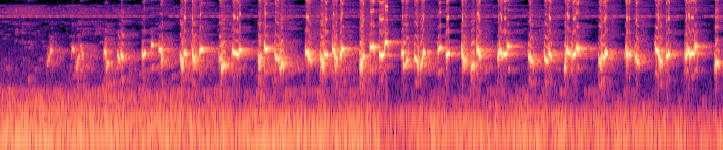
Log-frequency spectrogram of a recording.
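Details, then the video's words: Lure recording of a male sooty-headed bulbul singing in 'ropel' style to coax lazy bulbuls into singing: the song builds from scattered chirps into a long, tightly packed, chattering warble with a soft low hum underneath. "Pancingan Trucuk Gacor Biar Trucuk yang Malas Bunyi jadi Ikutan Bunyi"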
